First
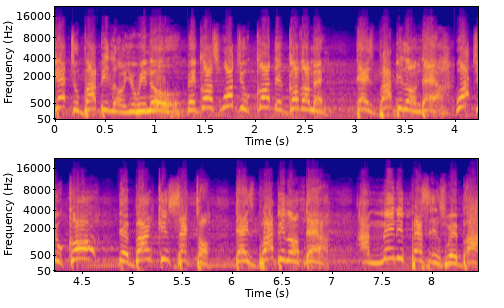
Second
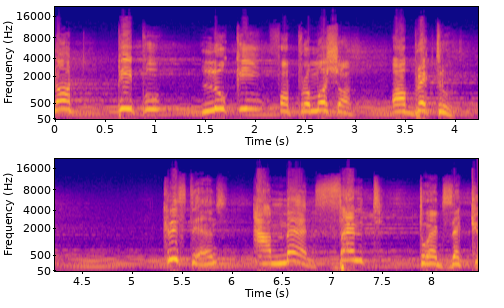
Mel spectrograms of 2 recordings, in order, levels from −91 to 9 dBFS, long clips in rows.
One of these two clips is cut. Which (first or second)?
first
